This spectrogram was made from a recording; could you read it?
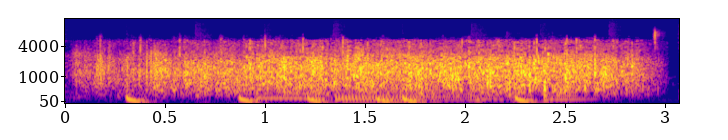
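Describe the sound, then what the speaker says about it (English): An audience claps for the first episode of a sports talk show, loud, dense applause held steadily before cutting off abruptly at the end, with low voices faintly underneath. "Hey, clap it up for us, man."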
